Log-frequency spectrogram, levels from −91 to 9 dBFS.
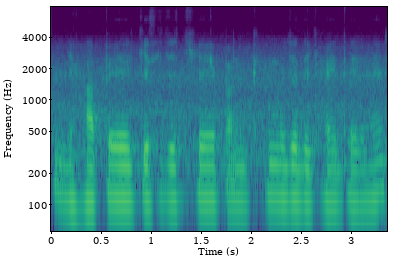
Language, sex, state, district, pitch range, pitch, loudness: Hindi, male, Uttar Pradesh, Hamirpur, 110-115 Hz, 115 Hz, -26 LUFS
